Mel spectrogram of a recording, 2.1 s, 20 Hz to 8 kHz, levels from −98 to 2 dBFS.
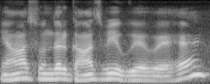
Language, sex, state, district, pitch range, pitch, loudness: Hindi, male, Arunachal Pradesh, Lower Dibang Valley, 120-155 Hz, 145 Hz, -16 LUFS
